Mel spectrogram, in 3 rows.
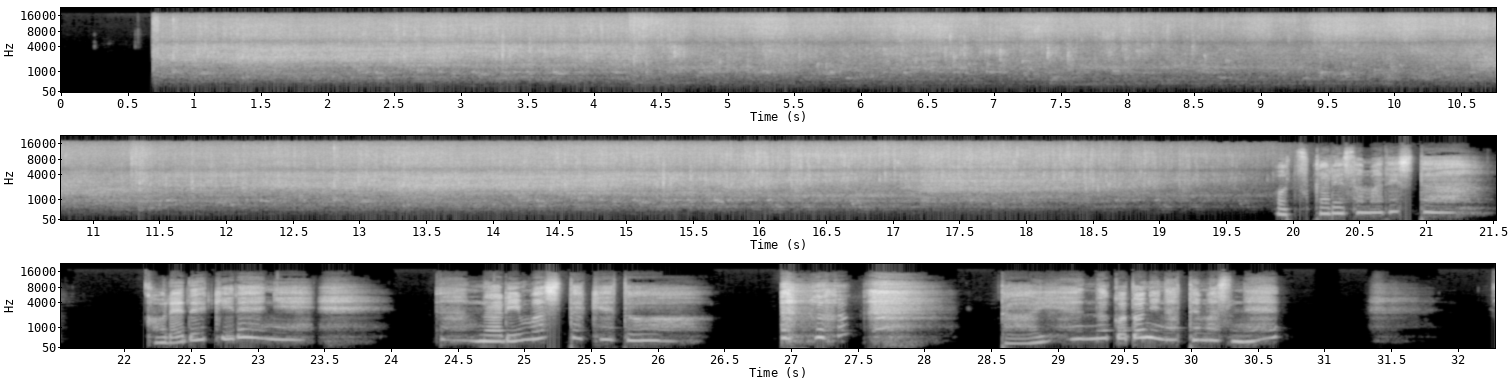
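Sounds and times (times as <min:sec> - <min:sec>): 
running water rinsing a freshly cleaned surface: 0:00.7 - 0:19.9
speech: 0:19.9 - 0:21.3, 0:22.2 - 0:23.8, 0:24.6 - 0:26.3, 0:28.8 - 0:30.7.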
